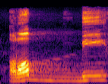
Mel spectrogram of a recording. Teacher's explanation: Ba syiddah tertahan antara kedua bibir kita. Rabbi terkatup.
